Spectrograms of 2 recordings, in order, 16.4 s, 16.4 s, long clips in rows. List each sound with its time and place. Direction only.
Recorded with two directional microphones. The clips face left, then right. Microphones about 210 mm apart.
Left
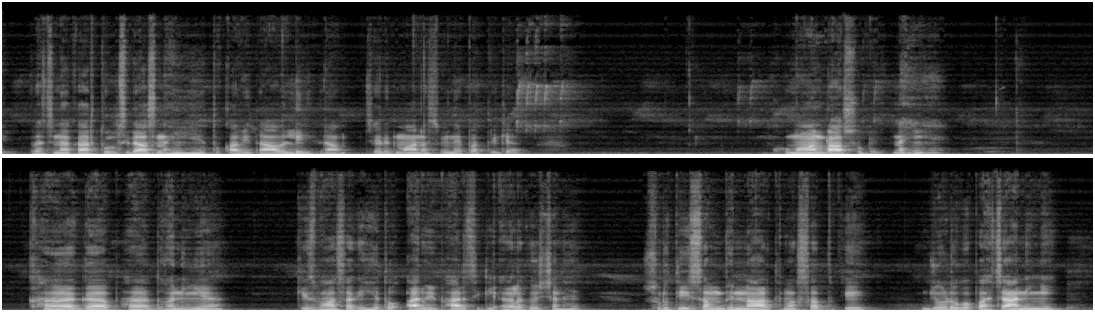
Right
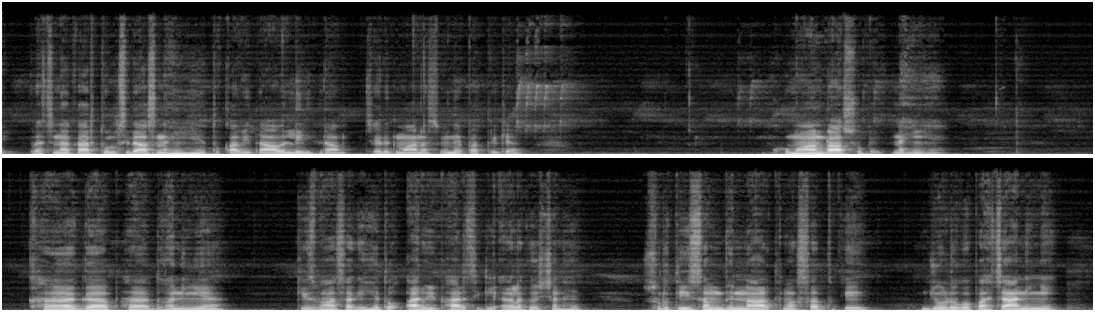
0.2 s speech: 40° right (ahead or behind)
5.8 s speech: 40° right (ahead or behind)
8.4 s speech: 35° right (ahead or behind)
